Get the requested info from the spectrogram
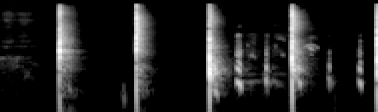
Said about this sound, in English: See, clap.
